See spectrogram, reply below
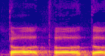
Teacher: दंत का तात्पर्य नीचे वाले दांत नहीं, ऊपर के दांत और जो मसूड़े होते हैं उनका जोड़, बीच का स्थान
